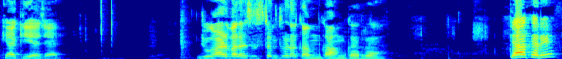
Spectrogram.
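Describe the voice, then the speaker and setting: Casual online class with a woman teacher. her voice sits high and she keeps up a friendly, chatty patter with her students, calling them in close. she is coming through a laptop mic. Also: expressive, moderate pace, bright, forceful tone, a little hiss or hum. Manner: chatty, addresses students fondly. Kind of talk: live online class talk.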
